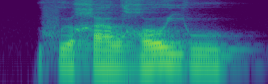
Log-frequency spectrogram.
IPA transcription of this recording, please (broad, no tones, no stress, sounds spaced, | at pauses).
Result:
f ɯ χ æ lˠ ʁ o j u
